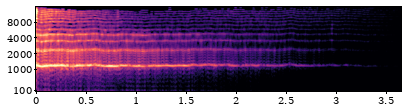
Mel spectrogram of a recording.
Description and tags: SONAR PING PONG D
The ping-pong ball sample was then manipulated and stretched in Melodyne giving a sound not dissimilar to a submarine's SONAR or ASDIC "ping". Final editing and interpolation of some notes was carried out in Cool Edit Pro.
250, asdic, atm, audio, ball, game, manipulated, media, melodic, melodyne, microphone, millennia, note, notes, percussive, ping, pong, preamp, processed, sample, scale, sonar, sport, table, technica, tennis, tuned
